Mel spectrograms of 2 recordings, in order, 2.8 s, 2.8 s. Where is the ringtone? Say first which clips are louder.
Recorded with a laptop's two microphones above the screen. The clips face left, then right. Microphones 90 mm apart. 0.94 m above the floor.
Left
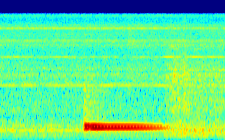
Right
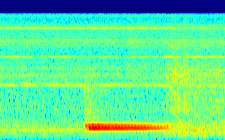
Left 5 dB; 70° left (ahead or behind), 0.6 m.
